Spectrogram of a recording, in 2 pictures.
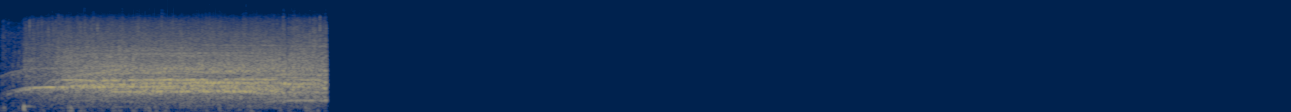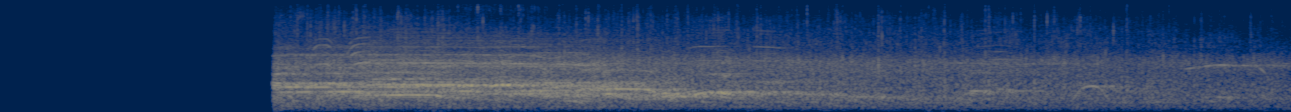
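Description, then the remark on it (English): A crowd applauds warmly to welcome a pastor and preacher, in two stretches: a short, loud burst of clapping, a long silence, then sustained applause that gradually thins and fades, with faint cheering mixed in. “So please give a warm Scots welcome to my pastor, my brother, my friend”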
